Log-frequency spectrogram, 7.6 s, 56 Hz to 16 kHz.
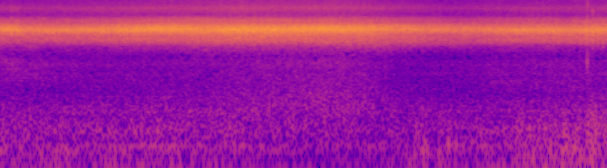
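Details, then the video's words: A dense chorus of 17-year periodical cicadas (Magicicada, Brood X) makes a steady, high, hissing drone that never lets up, outside an apartment building in North Bethesda, Maryland, USA, on 9 June 2021. "17 year periodical cicadas (Magicicada), Maryland, USA"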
